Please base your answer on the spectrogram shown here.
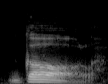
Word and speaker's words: gól: So again, it's a little bit longer o, short o, long o. Uh so you can repeat after me. Mort. Mort, that's fashion. And goal. Goal, that's a goal.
